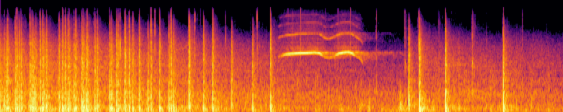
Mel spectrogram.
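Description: Fireworks finale crackling: a dense rapid crackle of many small bursts that thins out over the first few seconds. A brief warbling whistle comes about three seconds in, followed by a few last separate bangs.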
